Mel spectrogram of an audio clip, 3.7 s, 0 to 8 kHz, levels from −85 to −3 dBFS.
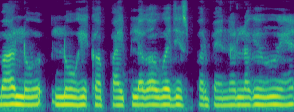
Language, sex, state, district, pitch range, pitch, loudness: Hindi, female, Uttar Pradesh, Budaun, 200-210 Hz, 205 Hz, -14 LUFS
